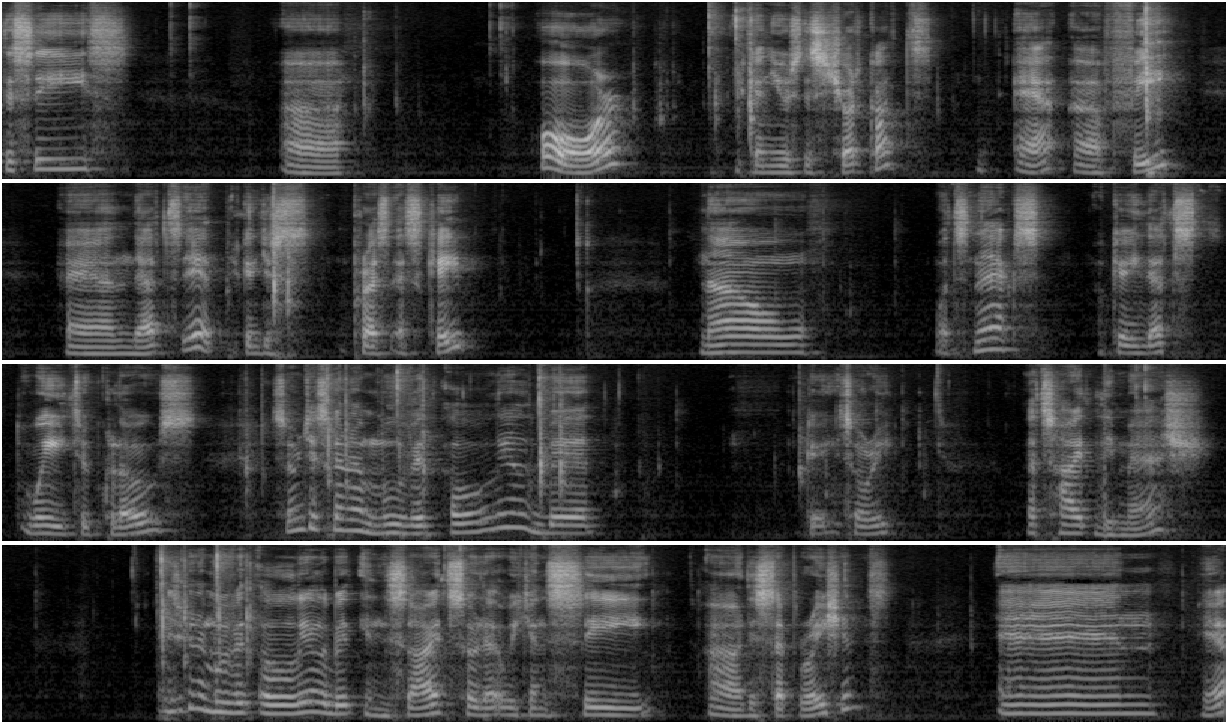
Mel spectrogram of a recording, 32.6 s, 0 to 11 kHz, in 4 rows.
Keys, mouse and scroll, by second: 3.9 scroll up 1, 4.9 ctrl+z, 7.6 v, 11.0-13.7 middle drag, 13.7 scroll up 2, 14.1-17.2 middle drag, 20.3 scroll down 3, 20.7 middle click, 21.7-23.0 scroll up 7, 22.1 middle click, 23.0-23.8 scroll down 2, 23.8 click, 24.1-25.5 middle drag, 25.5 g, 27.7-32.6 middle drag.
